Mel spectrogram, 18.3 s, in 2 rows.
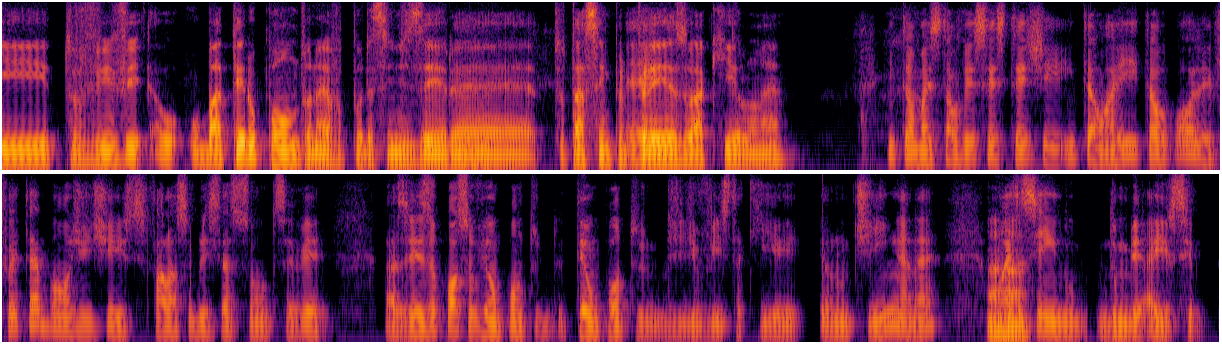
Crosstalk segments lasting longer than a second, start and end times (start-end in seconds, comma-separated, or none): none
